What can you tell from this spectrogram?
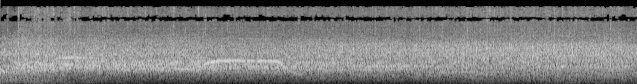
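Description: A large crowd at a game cheers and applauds loudly and steadily for the whole stretch, a dense wash of clapping and roaring voices with a brief whistle-like tone rising above it early on.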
